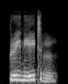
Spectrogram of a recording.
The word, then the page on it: prenatal: Indian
